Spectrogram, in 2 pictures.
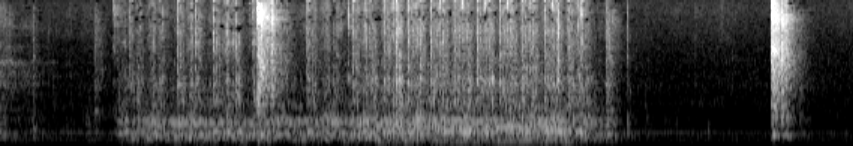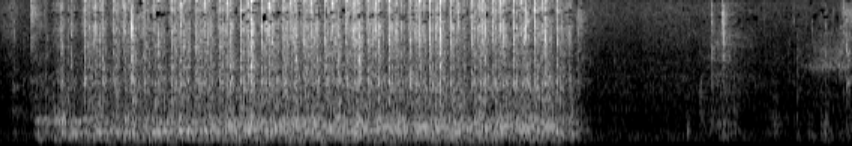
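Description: A sewing machine stitches the last seam of a garment in two long, steady, fast-whirring runs, separated by a pause marked by a single sharp click, with a soft rattle trailing at the end.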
